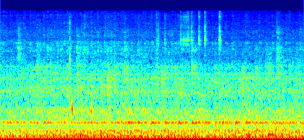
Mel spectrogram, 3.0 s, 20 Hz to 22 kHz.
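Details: VW T4 diesel van after repairs, starting on the key, at idle in heavy rain: even diesel clatter about 220 beats a minute, steady and unbroken, with a faint tone above; healthy idle.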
